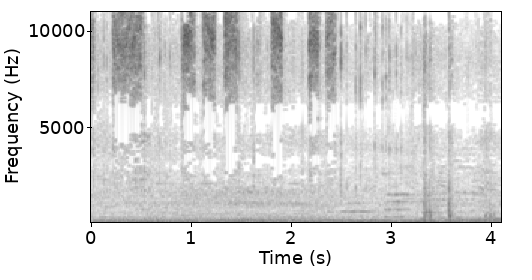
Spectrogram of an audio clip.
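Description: Aerosol spray paint can hissing in short bursts, strongest in the first half second, over a low steady rumble.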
